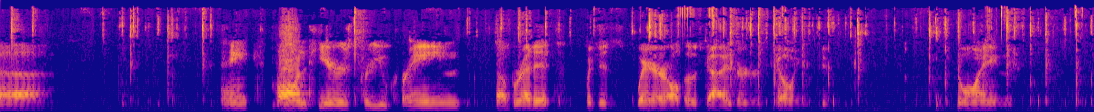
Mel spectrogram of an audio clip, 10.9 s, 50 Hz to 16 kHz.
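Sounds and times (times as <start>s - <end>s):
computer keyboard typing: 0.0s - 0.4s, 1.0s - 2.2s, 4.5s - 10.9s
speech: 2.3s - 8.4s, 9.6s - 10.2s.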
